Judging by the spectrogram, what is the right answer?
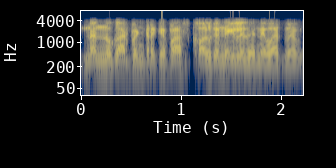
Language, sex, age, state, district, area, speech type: Hindi, male, 45-60, Uttar Pradesh, Lucknow, rural, conversation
